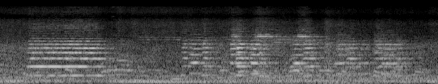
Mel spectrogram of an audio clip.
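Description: A horn sounding: one held note for most of a second, then a run of shorter notes at changing pitches.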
